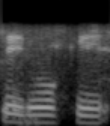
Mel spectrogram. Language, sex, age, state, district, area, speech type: Tamil, female, 18-30, Tamil Nadu, Nagapattinam, rural, conversation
